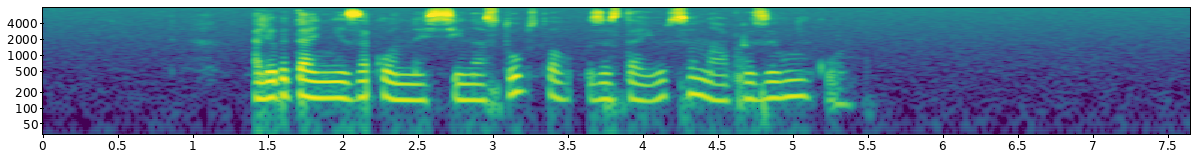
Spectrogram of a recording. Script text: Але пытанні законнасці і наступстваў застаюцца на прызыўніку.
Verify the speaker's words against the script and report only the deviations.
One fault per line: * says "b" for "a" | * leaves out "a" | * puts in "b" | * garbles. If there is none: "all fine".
all fine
